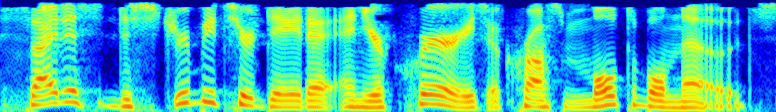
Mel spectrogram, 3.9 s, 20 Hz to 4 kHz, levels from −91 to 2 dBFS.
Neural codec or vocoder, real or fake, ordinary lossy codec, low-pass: codec, 24 kHz, 3.1 kbps, DualCodec; fake; MP3, 32 kbps; 3.6 kHz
